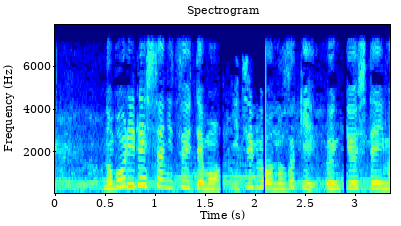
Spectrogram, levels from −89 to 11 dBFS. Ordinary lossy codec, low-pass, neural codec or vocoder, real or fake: none; 7.2 kHz; none; real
